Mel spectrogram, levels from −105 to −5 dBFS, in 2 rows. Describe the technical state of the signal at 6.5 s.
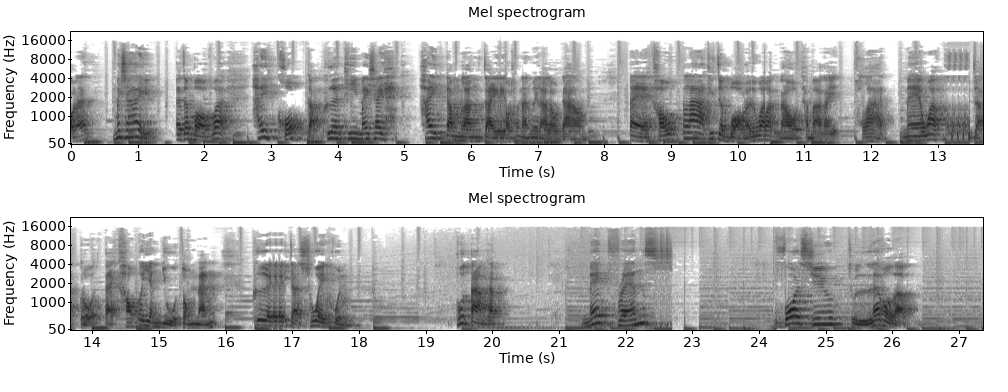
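A repeated buffer occurs from 6.44 to 6.53 s. New audio did not reach the output in time, so the device played its last block a second time. That block runs about 85 ms, which fits a 4096-sample buffer. The same short stretch of sound is heard twice in a row, with a hard join where the copy begins. It comes across as a brief stutter. Roughly a tenth of a second of the original audio is lost.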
